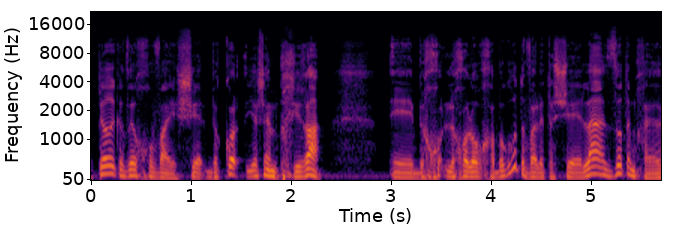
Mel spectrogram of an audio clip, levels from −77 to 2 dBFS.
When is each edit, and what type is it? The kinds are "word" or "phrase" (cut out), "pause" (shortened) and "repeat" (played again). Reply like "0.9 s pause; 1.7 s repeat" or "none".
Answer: none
